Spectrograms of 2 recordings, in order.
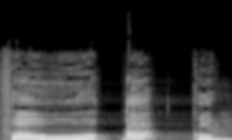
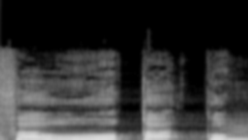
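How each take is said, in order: No difference in how they are said.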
